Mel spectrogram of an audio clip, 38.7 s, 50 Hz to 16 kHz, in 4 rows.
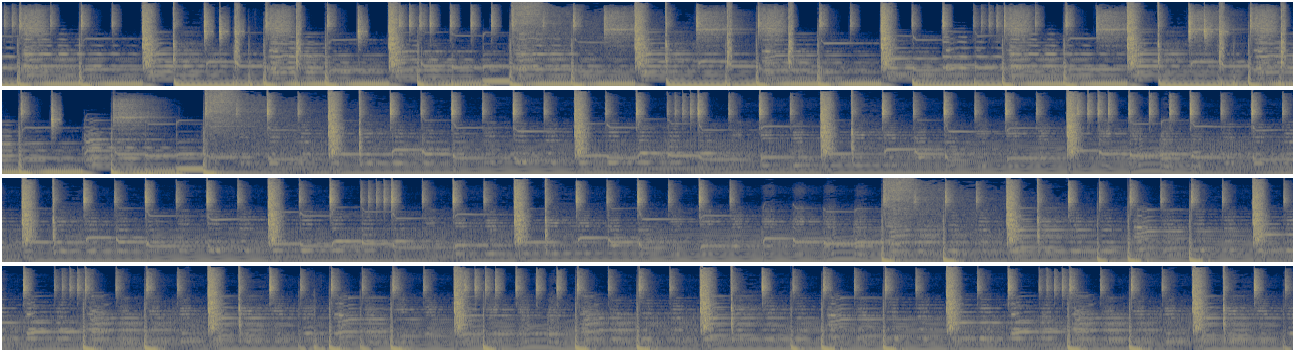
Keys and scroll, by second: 6.3-7.7 typing, 6.9 Tab, 14.7-16.2 typing, 26.9 typing, 28.8 typing, 32.2-33.2 typing, 34.5-37.2 typing.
